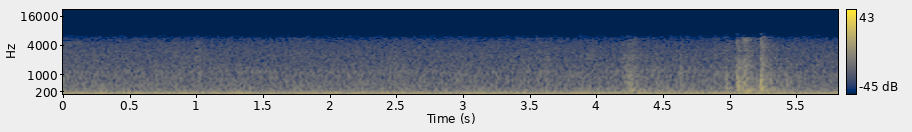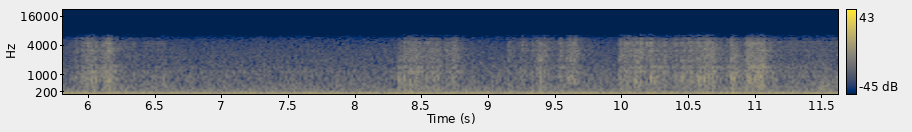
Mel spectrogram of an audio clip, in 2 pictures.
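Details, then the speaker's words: A vintage Teisco Checkmate 10 solid-state guitar amp, plugged into the first input with the volume turned up, gives a constant low buzz near 100 Hz with crackles when handled; the owner suspects one of the first transistors. "with this plugged into the foot into the first input I'm getting that little buzz right there when I have it turned up to a certain amount"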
